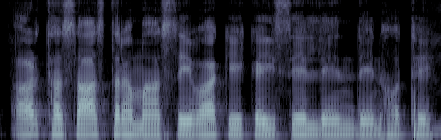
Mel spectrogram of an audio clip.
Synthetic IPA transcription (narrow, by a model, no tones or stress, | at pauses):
əɾt̪ʰsaːst̪ɾəmãseːʋakekəiseleːnd̪eːnɦoːt̪ʰeː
